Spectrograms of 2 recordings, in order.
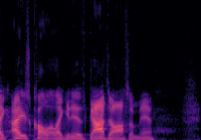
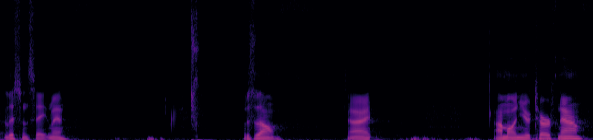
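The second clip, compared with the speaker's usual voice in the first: a touch of tough talk; 9 semitones lower, 12 dB quieter than usual. Retold or imitated. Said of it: "he's like".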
